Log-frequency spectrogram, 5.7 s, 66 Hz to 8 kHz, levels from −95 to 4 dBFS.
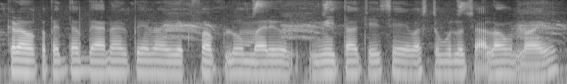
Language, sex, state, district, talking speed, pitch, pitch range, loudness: Telugu, male, Telangana, Hyderabad, 150 wpm, 120 Hz, 120-125 Hz, -19 LUFS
